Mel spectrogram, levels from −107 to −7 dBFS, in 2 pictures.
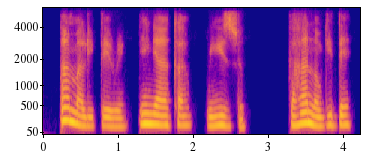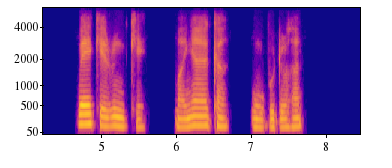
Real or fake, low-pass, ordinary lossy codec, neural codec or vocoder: fake; 5.4 kHz; Opus, 32 kbps; codec, 24 kHz, 0.9 kbps, WavTokenizer, small release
